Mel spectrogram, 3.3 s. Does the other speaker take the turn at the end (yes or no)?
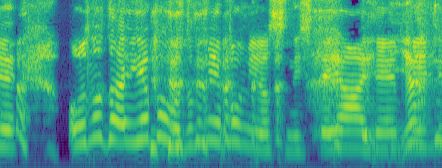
no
